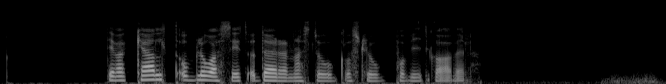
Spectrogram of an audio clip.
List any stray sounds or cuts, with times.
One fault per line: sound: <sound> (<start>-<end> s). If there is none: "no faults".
no faults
